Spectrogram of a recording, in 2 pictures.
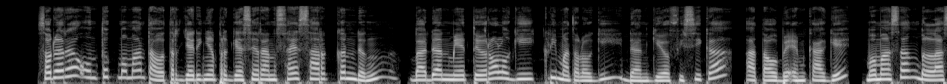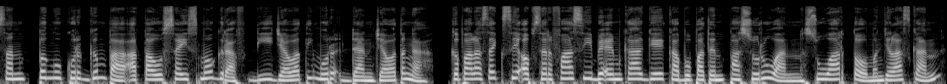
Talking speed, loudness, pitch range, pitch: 110 wpm, -14 LUFS, 205-270 Hz, 235 Hz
